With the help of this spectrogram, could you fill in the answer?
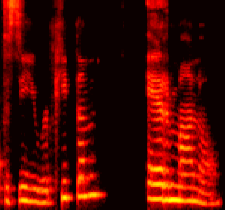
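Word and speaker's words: hermano: Mano. The H is silent.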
